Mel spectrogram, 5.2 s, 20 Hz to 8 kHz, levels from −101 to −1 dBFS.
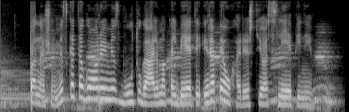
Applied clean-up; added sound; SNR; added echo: none; Glass + Drum; 12 dB; none.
